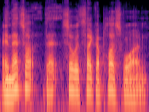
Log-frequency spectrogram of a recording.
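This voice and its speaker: A man's voice: fairly low pitch, moderate pace, creaky, darkish tone. Candid, rambling middle-aged male podcaster. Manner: candid, rambling, gets feisty. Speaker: podcast co-host. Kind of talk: casual podcast chat. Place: home office.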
